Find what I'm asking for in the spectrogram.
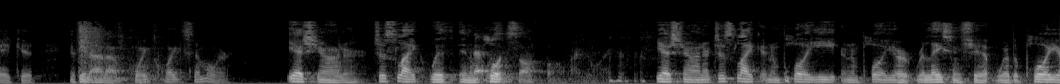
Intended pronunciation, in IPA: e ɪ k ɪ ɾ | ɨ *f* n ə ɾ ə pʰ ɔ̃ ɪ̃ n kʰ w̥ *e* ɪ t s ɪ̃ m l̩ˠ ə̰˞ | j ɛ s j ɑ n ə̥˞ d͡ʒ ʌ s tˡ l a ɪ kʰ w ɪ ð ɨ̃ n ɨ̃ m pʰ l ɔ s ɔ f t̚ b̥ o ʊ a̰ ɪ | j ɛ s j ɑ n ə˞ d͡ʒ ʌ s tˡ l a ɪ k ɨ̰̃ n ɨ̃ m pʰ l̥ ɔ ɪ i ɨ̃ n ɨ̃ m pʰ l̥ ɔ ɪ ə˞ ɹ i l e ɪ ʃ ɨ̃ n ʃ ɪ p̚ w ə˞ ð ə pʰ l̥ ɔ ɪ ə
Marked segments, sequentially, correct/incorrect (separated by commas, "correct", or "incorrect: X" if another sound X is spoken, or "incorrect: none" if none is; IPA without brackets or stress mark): correct, incorrect: a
